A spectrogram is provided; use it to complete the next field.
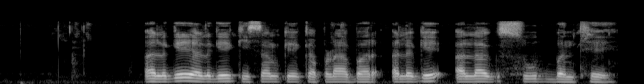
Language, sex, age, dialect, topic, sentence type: Chhattisgarhi, male, 18-24, Central, agriculture, statement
